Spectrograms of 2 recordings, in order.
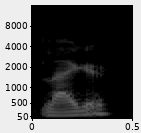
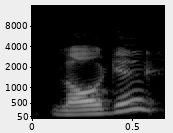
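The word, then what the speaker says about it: lager: know when people hear you order a beer and you say lagger. Logger. Yeah. Oh, he said you can spell it like lagger. You should read it in English will be like lagger.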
